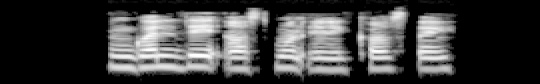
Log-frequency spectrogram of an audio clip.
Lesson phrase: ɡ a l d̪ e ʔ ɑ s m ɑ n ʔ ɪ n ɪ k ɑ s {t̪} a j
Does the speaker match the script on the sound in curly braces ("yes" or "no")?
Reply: no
